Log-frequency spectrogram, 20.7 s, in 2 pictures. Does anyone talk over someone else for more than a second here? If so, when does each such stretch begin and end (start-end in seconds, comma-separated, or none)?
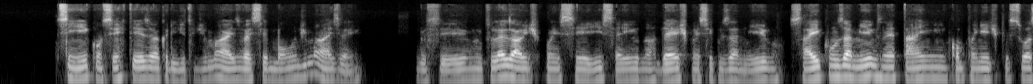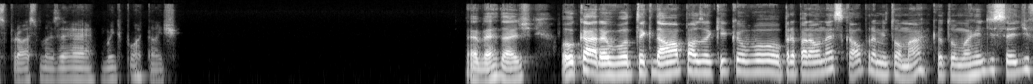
none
